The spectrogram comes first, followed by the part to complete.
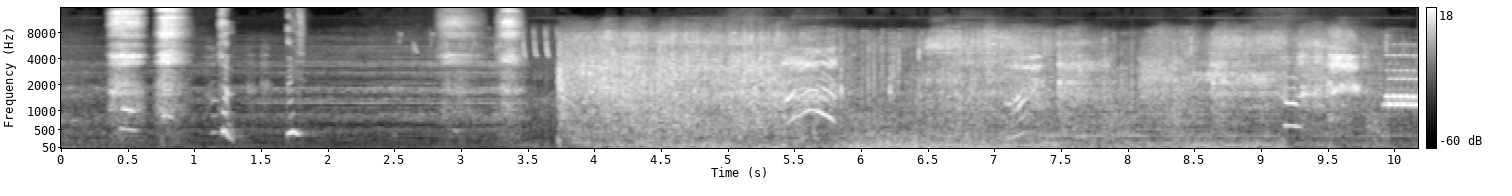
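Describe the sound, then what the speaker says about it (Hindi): A loud, deep blast of an explosion outside a house erupts partway through, followed by sustained rumbling and crackling noise, after earlier gasping breaths and brief sounds. "देखा ना, अभी जो धमाका बाहर हुआ वो घर के अंदर भी हो सकता था"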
